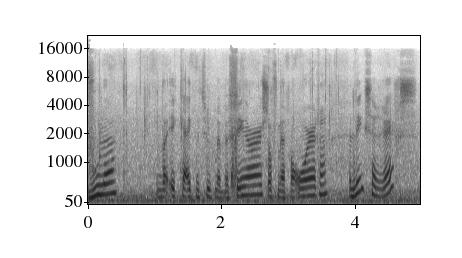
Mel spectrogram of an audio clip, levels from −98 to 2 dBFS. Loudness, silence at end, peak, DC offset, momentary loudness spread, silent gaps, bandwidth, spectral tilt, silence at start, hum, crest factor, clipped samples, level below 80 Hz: -19 LUFS; 0 s; -6 dBFS; under 0.1%; 8 LU; none; 16 kHz; -6 dB/octave; 0 s; none; 12 dB; under 0.1%; -36 dBFS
